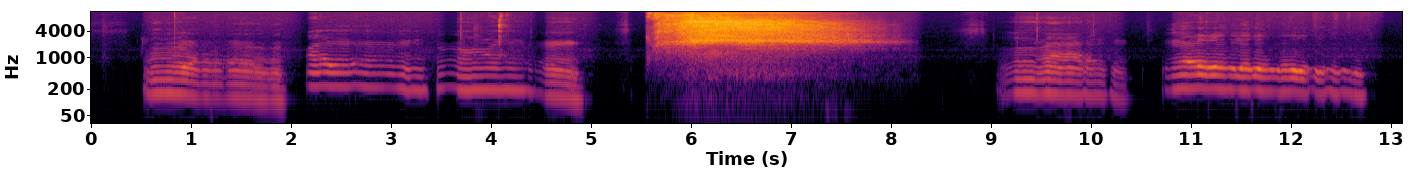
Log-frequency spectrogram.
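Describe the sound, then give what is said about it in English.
A voice mimics blue whale song with a series of long, wavering, low moans, interrupted midway by a loud, rushing breathy exhale before the drawn-out moaning resumes. “So, boys, get your sleeping bags ready, because I'm about to put you to dreamland with my whale sound.”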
